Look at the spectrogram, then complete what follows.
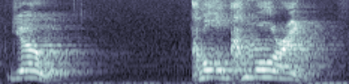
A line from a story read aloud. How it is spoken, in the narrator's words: Shinzo called out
